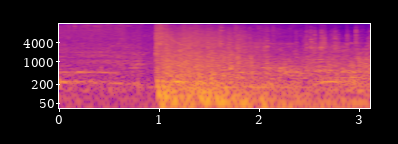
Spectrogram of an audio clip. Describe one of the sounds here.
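A loud blast booms, with debris clattering.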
